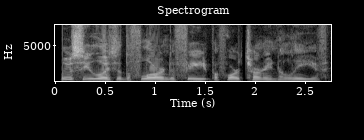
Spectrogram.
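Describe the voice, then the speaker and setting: A man's voice: fairly high pitch, lively intonation, a little fast, dry recording. A man reading fan fiction as a dramatic, scripted story narration.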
